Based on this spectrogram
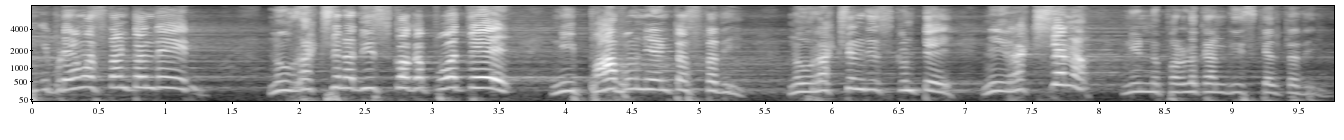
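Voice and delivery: loud fiery sermon warning; preaching at full force. Acted. Preacher warns the congregation about sin: loud fiery preaching.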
